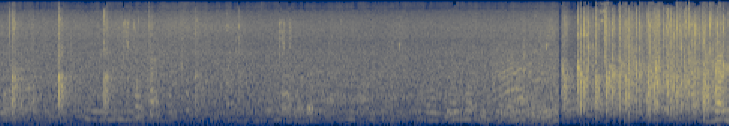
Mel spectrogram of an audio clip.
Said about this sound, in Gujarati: તો તાળીઓથી બધા વધાવી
